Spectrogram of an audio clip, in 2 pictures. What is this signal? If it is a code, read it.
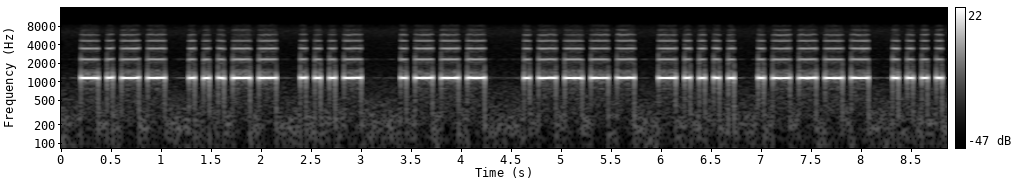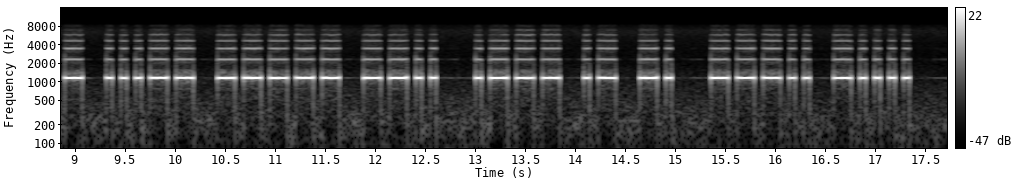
Morse code, heard as a keyed tone, about 17 wpm, 1150 Hz. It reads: Y3V J 161430Z JAN 86
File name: mrx / mrx080 18wpm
